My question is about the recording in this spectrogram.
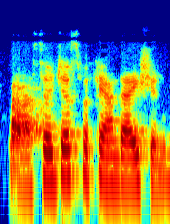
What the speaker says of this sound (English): that's my dog in the background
